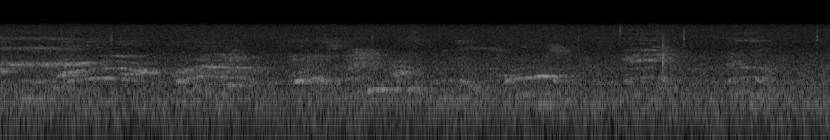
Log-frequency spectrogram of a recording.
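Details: A blue-and-yellow macaw being hand-fed gives a steady run of nasal, wavering calls, rising and falling, with a person's voice speaking softly in the background.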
